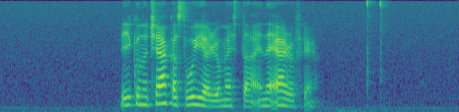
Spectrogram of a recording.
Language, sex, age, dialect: Faroese, female, 36-60, Suðurstreymoy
